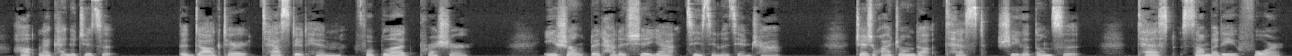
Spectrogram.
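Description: A woman giving a scripted English vocabulary lesson, spelling words out letter by letter and reading example sentences slowly. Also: mid-range voice, breathy edge, no echo, clean studio sound.

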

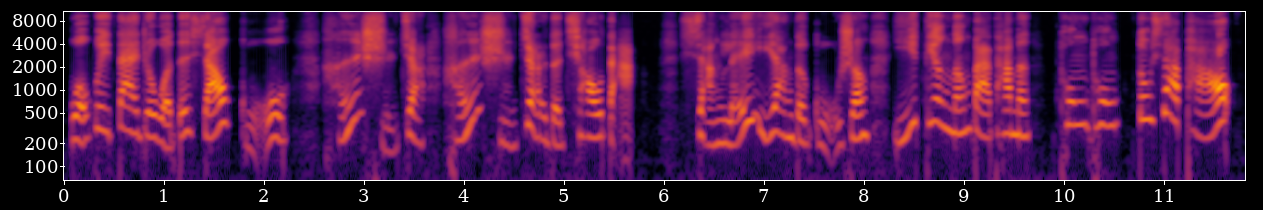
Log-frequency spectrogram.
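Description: A bold little boy fox, bursting with excitement and boasting about his adventures, as a woman puts him on. The voice runs high and swoops widely, unhurried. It sits in a dry, close storybook recording. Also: no echo, full character voice. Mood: eager. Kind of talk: children's storybook reading.

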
